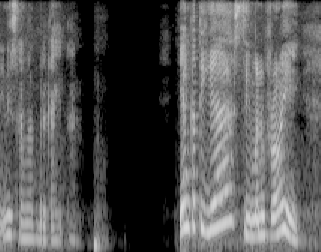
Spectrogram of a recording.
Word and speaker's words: Sigmund Freud: sangat berkaitan yang ketiga Simon frey khusnya Sigmund Freud ya bacanya Simon frey Simon frey ia menyinggung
